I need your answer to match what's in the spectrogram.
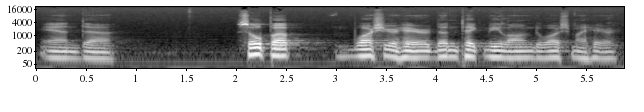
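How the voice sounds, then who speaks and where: This is a folksy slide presentation given in a church hall by a middle-aged or older Canadian man, principal of a wilderness school, who keeps it humorous and conversational and often asks rhetorical questions. He takes it slowly in a steady, low, slightly mellow and smooth voice. The hall echoes with long reverb.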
